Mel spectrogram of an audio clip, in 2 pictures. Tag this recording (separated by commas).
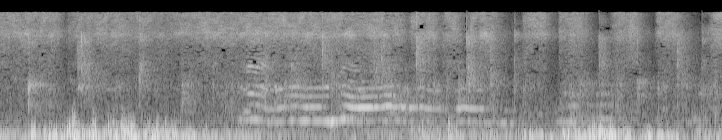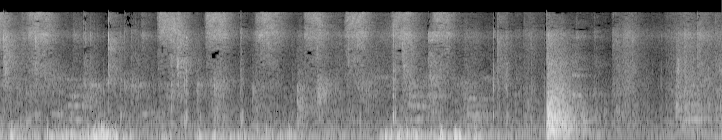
Speech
